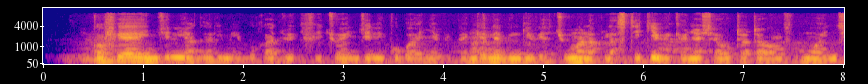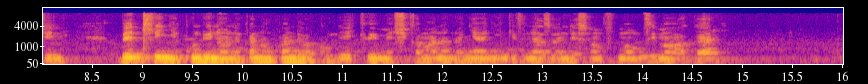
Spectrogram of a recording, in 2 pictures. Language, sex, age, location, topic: Swahili, male, 25-35, Nairobi, finance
